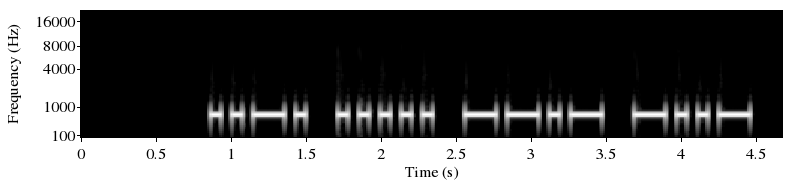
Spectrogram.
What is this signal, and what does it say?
Morse code, heard as a keyed tone, about 17 wpm, 700 Hz. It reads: F5QX
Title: DXCC-100 Call Signs - 4 Characters - Repeated 2x - 17wpm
